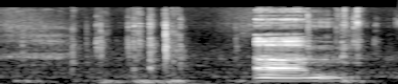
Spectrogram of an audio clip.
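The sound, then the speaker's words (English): Rapid, irregular clacking of keys on a computer keyboard, fairly soft, as someone looks up fighter Alexei Oleinik's record, followed by a brief burst of a voice near the end. “Sorry, I didn't realize you guys could hear me typing.”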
